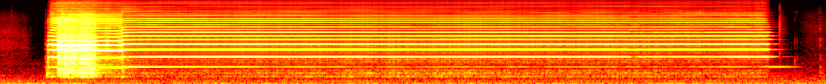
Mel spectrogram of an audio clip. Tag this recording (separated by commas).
Bowed string instrument, Musical instrument, Music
